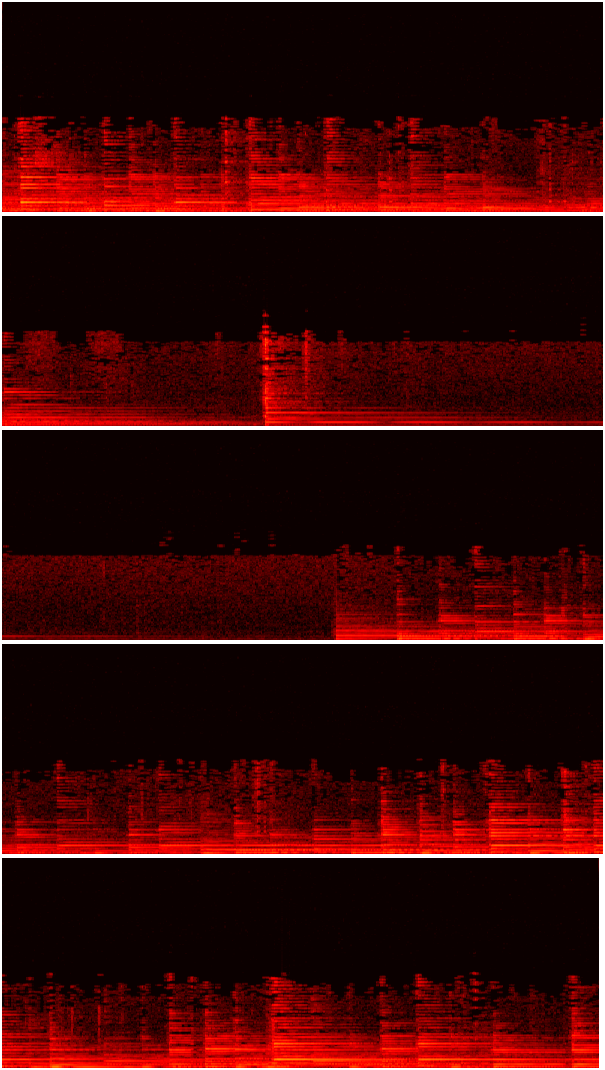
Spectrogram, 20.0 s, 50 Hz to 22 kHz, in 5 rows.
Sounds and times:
Acoustic guitar: 0.0 - 20.0.

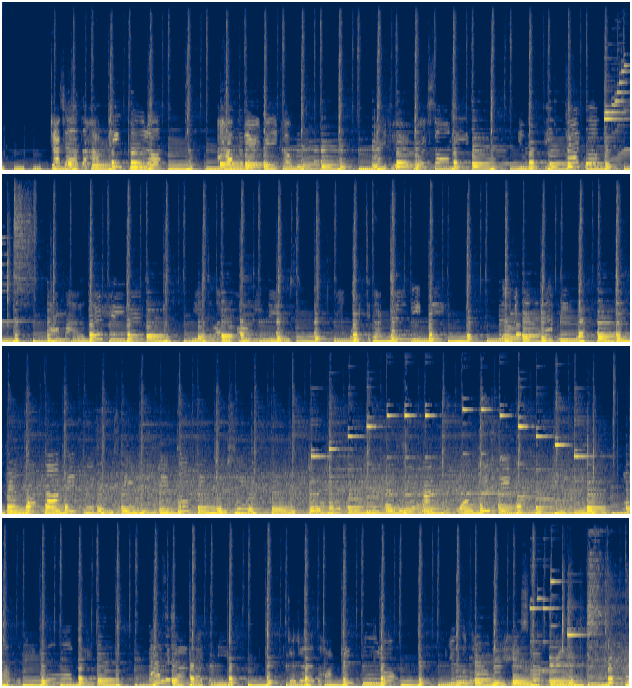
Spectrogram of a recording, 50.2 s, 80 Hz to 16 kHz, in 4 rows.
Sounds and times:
Music: 0.0 - 50.2.

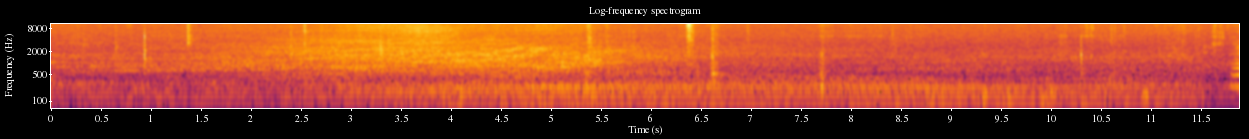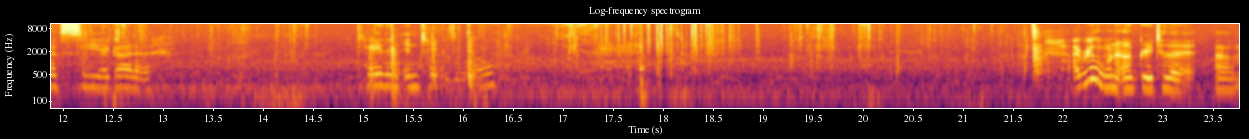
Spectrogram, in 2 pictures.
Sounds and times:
Vehicle: 0.0 - 23.7
Speech: 11.8 - 13.1, 15.0 - 16.4, 22.0 - 23.7.

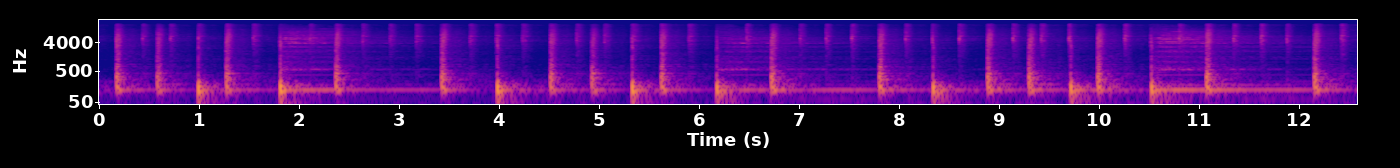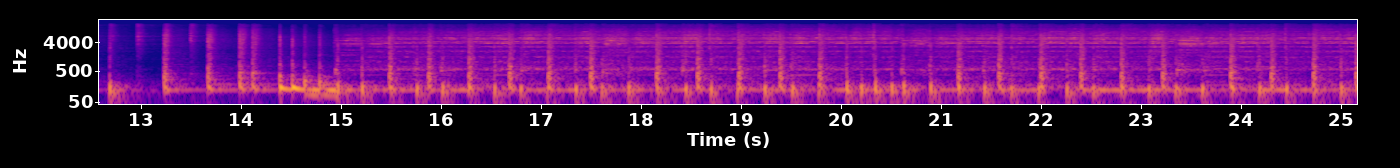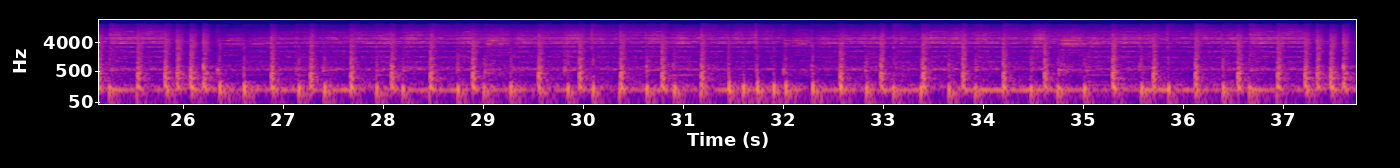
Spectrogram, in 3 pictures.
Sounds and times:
Bass drum: 0.0 - 37.7
Drum kit: 0.0 - 37.7
Snare drum: 12.2 - 37.7
Heavy metal: 14.9 - 37.7.

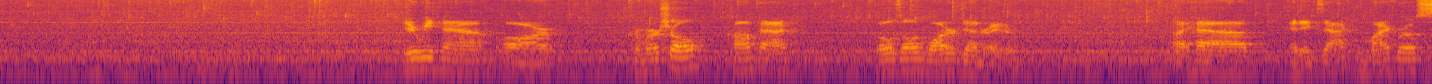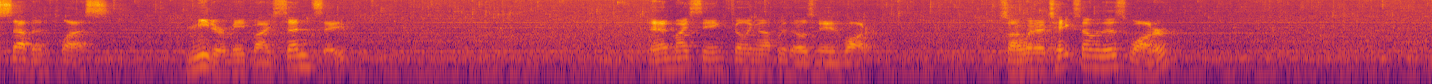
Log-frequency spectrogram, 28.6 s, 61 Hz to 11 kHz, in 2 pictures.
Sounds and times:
Speech: 4.0 - 5.6, 6.3 - 8.0, 8.8 - 10.2, 11.7 - 15.5, 16.2 - 17.8, 20.8 - 23.1, 24.3 - 26.1.

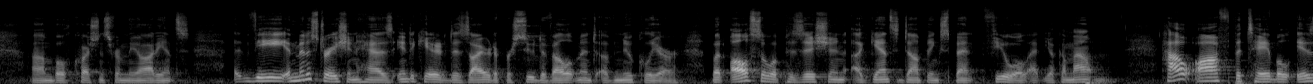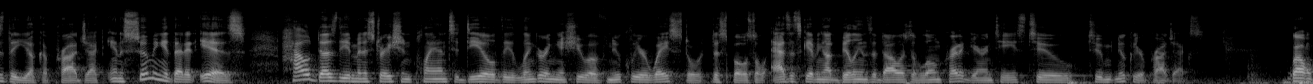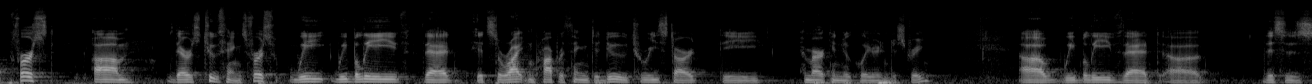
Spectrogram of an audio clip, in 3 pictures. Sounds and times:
Narration, monologue: 0.0 - 39.3
Male speech, man speaking: 0.3 - 25.2, 26.0 - 35.6, 36.5 - 39.3
Conversation: 1.1 - 39.2.

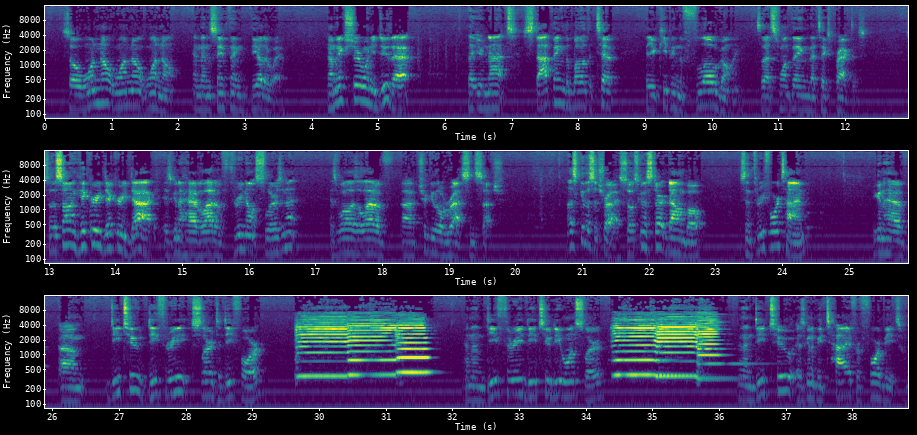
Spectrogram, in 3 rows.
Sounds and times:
Speech: 0.3 - 5.6, 6.3 - 19.9, 20.8 - 24.5, 25.4 - 29.2, 32.2 - 34.4, 36.3 - 38.8.

